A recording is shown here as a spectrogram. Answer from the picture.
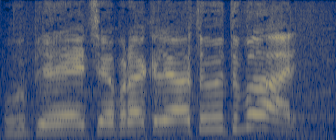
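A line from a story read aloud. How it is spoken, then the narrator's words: Yelling. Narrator (Russian): вопил он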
